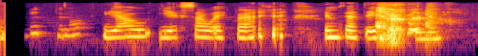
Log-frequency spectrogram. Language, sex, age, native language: Icelandic, female, 13, Icelandic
